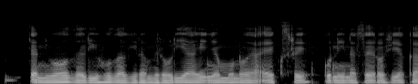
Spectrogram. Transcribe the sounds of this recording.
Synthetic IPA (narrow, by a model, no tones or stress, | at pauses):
itaniɔðɛɾiɦoðaɣeɾameɾɔɾiaheɲamonɔja̰ʔɛksɾekoninasɛɾɔʃ̬iaka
